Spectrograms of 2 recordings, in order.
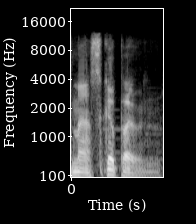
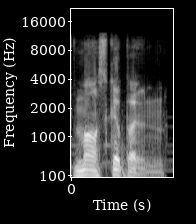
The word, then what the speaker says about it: mascarpone: That sweet Italian cream cheese used in desserts is called mascarpone, not mascarpone.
